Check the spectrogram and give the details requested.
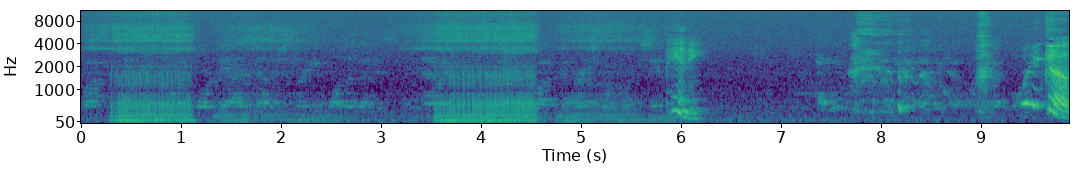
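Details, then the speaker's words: Boxer mix dog asleep, snoring as loud as a man: two long, loud, low rumbling snores, followed by the owner talking in the background. "stop all that snoring crazy dog"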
